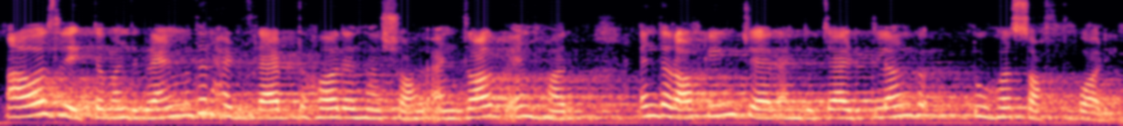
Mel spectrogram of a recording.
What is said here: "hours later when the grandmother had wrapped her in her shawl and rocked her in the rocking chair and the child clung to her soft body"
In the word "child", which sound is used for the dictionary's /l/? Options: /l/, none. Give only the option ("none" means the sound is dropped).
none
